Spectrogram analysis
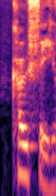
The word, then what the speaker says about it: Ko-fi: Or if you just want to buy me a coffee, there's a Ko-fi or coffee, however you pronounce it, link on the page as well.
